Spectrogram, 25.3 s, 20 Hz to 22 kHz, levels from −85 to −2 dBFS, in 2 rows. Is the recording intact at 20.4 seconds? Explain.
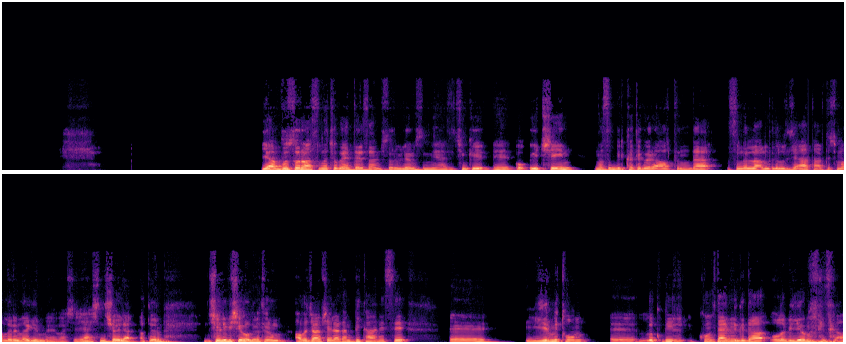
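Yes, the speech at 20.4 seconds is intact, with nothing at that moment beyond the ordinary band-limited sound of the call codec it passed through.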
